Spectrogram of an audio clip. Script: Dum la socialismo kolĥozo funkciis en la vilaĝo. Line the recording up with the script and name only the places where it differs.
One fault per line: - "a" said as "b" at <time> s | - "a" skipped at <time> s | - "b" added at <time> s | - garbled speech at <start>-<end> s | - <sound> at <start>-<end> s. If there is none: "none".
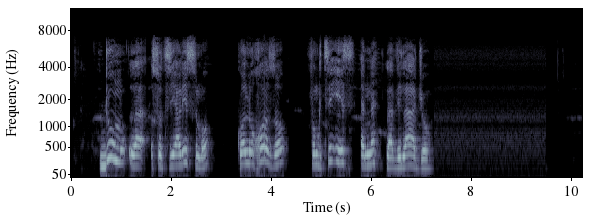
none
